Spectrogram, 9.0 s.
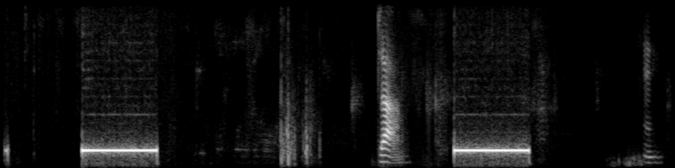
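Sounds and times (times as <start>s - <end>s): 
outgoing telephone call ringback tone: 1.2s - 2.2s, 6.1s - 7.1s
speech: 5.1s - 5.5s.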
